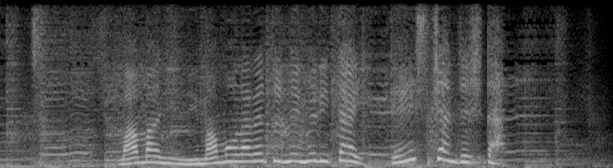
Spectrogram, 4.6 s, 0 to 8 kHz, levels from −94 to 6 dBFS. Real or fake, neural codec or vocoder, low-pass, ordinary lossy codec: fake; codec, 16 kHz, 0.9 kbps, LongCat-Audio-Codec; none; none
